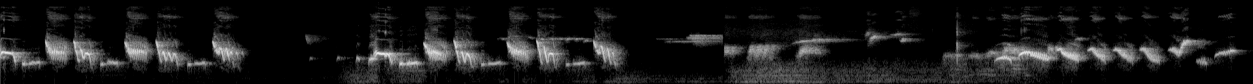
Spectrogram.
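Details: One white-rumped shama delivering a chatty 'rewel' song packed with varied phrases: rapid series of sharp, downslurred notes repeated in bursts, pauses, then buzzy and whistled fragments and another quick run of notes.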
